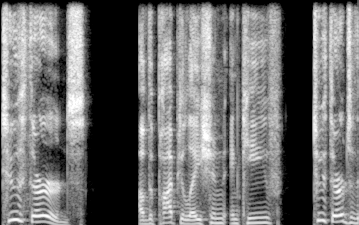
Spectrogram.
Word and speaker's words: Kyiv: And if you're like me, though, you always probably heard Kyiv pronounced as Kiev. That's the Russian pronunciation. Kyiv is how the locals, Ukrainians, pronounce it. So that's why you hear so many people shifting that pronunciation to Kyiv as opposed to Kiev.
